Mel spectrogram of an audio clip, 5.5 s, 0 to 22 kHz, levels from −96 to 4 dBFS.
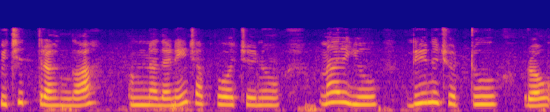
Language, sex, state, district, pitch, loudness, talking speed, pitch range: Telugu, female, Andhra Pradesh, Guntur, 285 Hz, -16 LUFS, 100 wpm, 260-320 Hz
